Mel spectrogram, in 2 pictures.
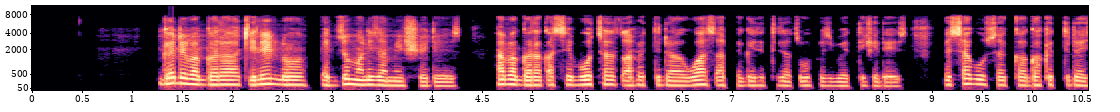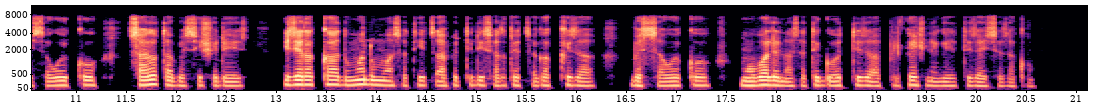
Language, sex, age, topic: Gamo, male, 25-35, government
